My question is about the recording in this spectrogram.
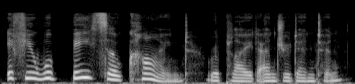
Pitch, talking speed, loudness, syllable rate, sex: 200 Hz, 150 wpm, -17 LUFS, 3.9 syllables/s, female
